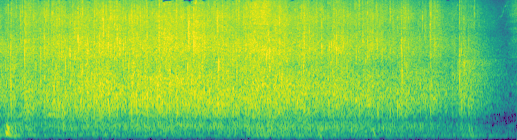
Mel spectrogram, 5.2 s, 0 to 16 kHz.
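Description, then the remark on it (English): Steady applause from a crowd after a speaker reads a Bible verse from Hosea 14 aloud, a dense wash of many hands clapping at once, holding strong for several seconds before tapering off at the end. “Yeah, you can clap.”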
